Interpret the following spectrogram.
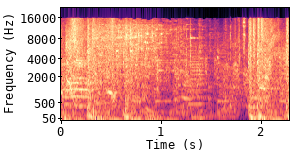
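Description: Glass shattering as a body crashes into a glass-shelved display cabinet, the breaking glass loudest at the start and crackling on for about half a second, over a music score. Another sharp hit comes near the end.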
